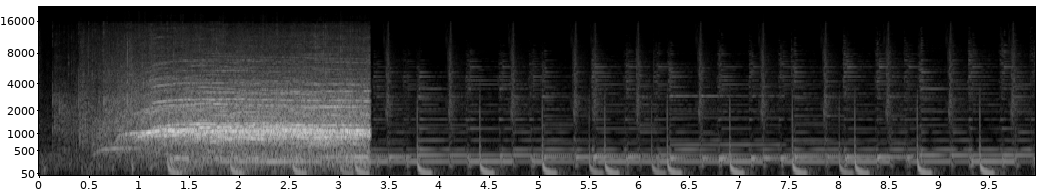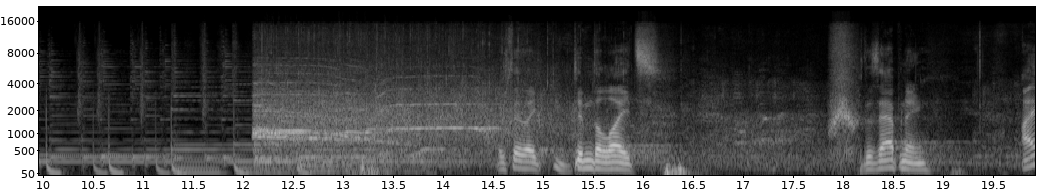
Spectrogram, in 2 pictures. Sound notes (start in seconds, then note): 0.3 cheering; 2.6 lighthearted music; 12.1 applause; 16.4 laughter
